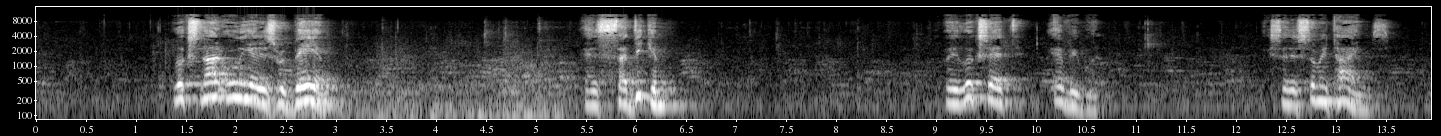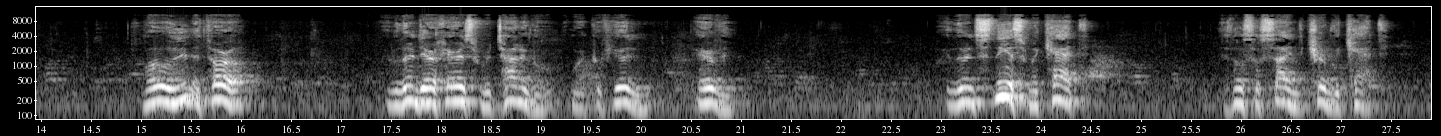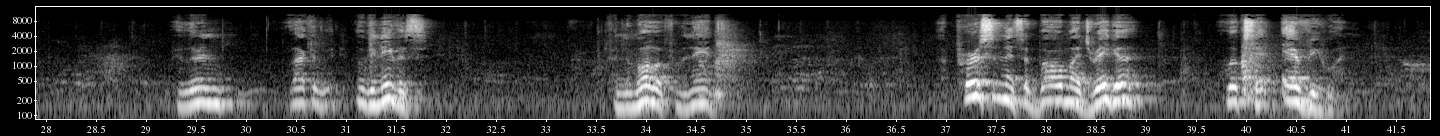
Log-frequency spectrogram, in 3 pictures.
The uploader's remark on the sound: Delivered in the Glueck Beis Medrish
